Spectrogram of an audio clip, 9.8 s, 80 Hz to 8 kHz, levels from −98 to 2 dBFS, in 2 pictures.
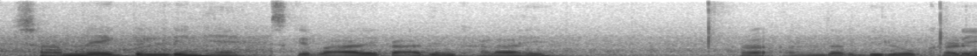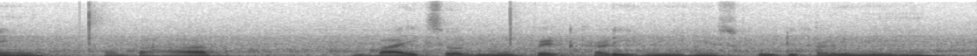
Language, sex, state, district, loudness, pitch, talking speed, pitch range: Hindi, male, Jharkhand, Jamtara, -26 LUFS, 120 Hz, 165 wpm, 115-125 Hz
